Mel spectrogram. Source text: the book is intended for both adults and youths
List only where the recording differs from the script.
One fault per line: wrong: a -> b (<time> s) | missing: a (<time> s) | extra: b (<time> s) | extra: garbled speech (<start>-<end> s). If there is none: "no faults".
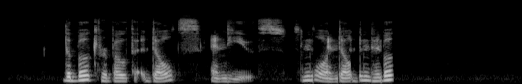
missing: is intended (1.0 s)
extra: garbled speech (2.9-3.9 s)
